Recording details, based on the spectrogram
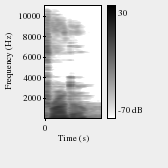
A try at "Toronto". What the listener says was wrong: You guys keep saying the name of the town wrong. It's not Toronto. You don't pronounce both T's. It's Toronto. that's how you say it if you're from the Great White North.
